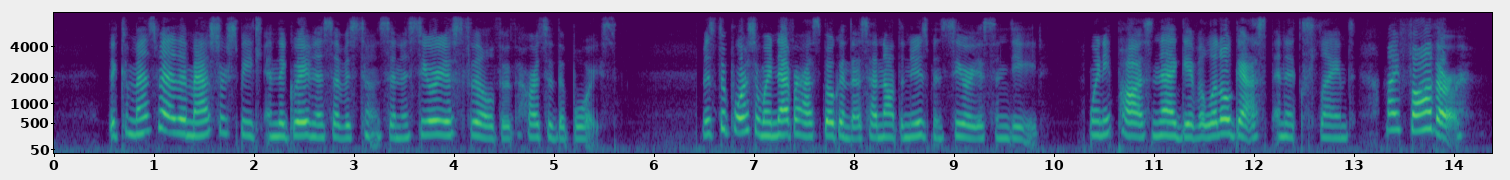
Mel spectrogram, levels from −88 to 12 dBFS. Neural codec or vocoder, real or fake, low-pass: none; real; 7.2 kHz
